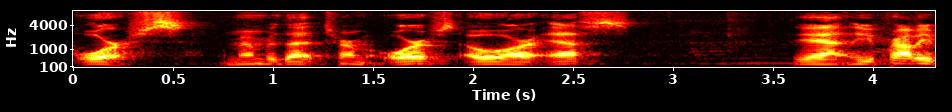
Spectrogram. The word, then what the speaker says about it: ORF: remember that term ORS o RFS yeah you probably pronounce it o RF usually we don't pronounce the letters we just say ORS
